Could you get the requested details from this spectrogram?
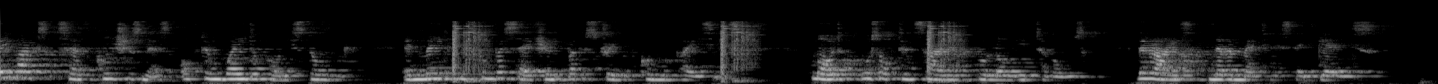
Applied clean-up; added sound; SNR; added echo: classical method WPE with log-MMSE.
